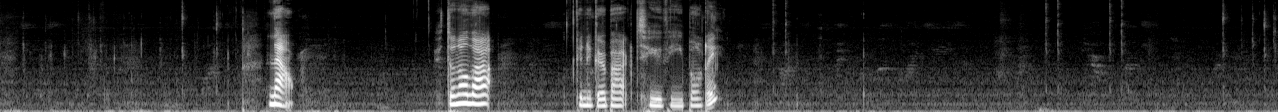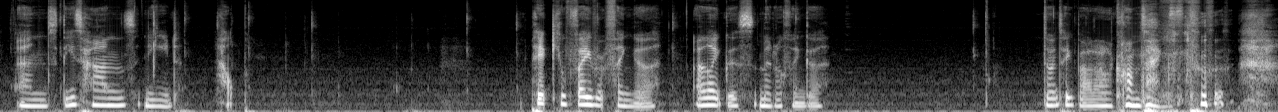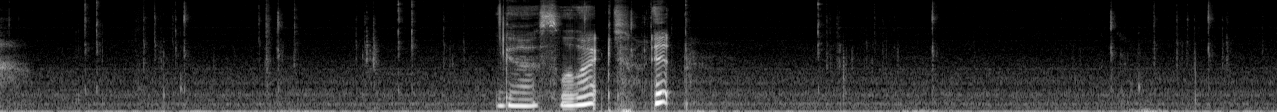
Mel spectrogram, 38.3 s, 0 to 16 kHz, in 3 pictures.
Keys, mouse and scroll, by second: 0.5 KP_1, 1.8 shift+middle click, 4.6 click, 7.7 click, 11.2 click, 11.8 scroll down 2, 12.2 middle click, 12.9-13.3 scroll up 5, 13.4 shift+middle click, 13.8-14.2 scroll up 3, 14.2 scroll down 2, 14.6 middle click, 15.3 shift+middle click, 16.2 scroll up 1, 16.7-17.3 scroll down 2, 17.5 middle click, 18.3-18.6 scroll up 1, 18.8 shift+middle click, 19.8 scroll up 1, 20.7 middle click, 24.1 shift+middle click, 26.4 click, 27.4 shift+middle click, 29.6 alt+right click, 30.3 scroll down 1, 31.4 middle click, 32.4 shift+click, 34.5 scroll down 1, 34.9 middle click, 37.0 scroll up 2, 37.7 shift+middle click.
